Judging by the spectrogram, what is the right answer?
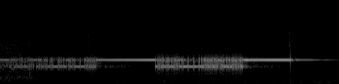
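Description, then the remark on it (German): A modem-like digital radio data signal: a steady high tone broken by bursts of warbling, buzzy data chirps, fairly loud, ending abruptly with a click. No one speaks. “Alright, so it sounds a bit like a modem.”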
